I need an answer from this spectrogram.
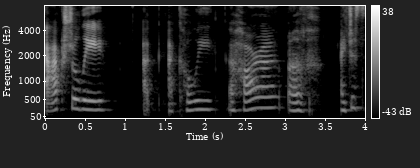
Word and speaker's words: Aokigahara: Okay, so that area is pronounced Aokigahara. So this location is nowhere near where Sapporo was. Sapporo is like way higher up on the map, and it's actually Aokigahara.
